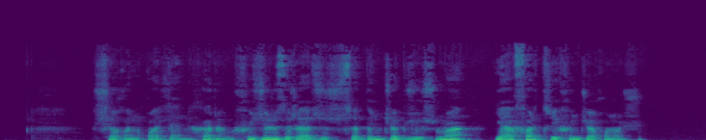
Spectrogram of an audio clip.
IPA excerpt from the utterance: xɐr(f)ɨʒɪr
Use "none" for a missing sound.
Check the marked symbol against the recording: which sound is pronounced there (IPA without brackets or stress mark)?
f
